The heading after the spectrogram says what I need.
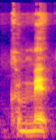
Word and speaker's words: cometa: And then in Latin, it's called cometa. So CO, like basically spelled like comet, but with an A at the end.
